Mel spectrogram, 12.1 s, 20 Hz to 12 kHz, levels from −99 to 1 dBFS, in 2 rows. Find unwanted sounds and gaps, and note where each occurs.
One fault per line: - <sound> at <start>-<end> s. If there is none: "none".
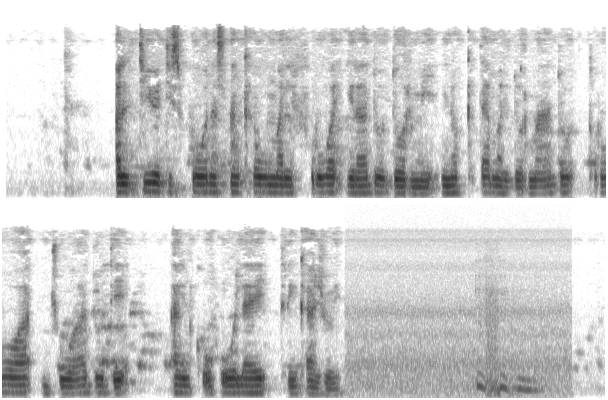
- laugh at 10.8-11.5 s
